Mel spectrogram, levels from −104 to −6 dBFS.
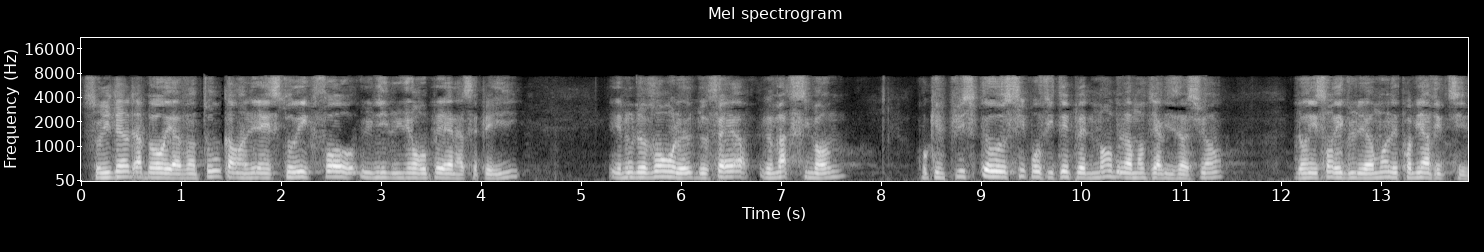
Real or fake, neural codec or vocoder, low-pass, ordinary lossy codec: fake; codec, 16 kHz in and 24 kHz out, 1.1 kbps, FireRedTTS-2 codec; 7.2 kHz; AAC, 32 kbps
